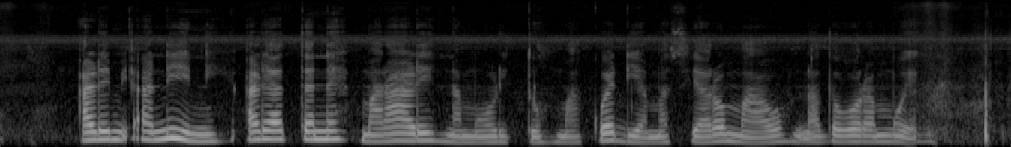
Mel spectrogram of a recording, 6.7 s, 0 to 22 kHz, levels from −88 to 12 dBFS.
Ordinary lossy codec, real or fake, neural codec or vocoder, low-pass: none; real; none; none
